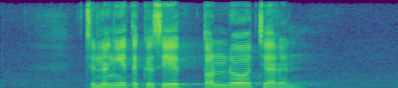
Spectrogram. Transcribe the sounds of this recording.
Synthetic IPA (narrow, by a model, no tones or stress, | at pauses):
d̥ʒ̥ənəŋit̪əɡ̥ə̤sit̪ɔnɖɔ̥ʒ̥a̤ɾan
